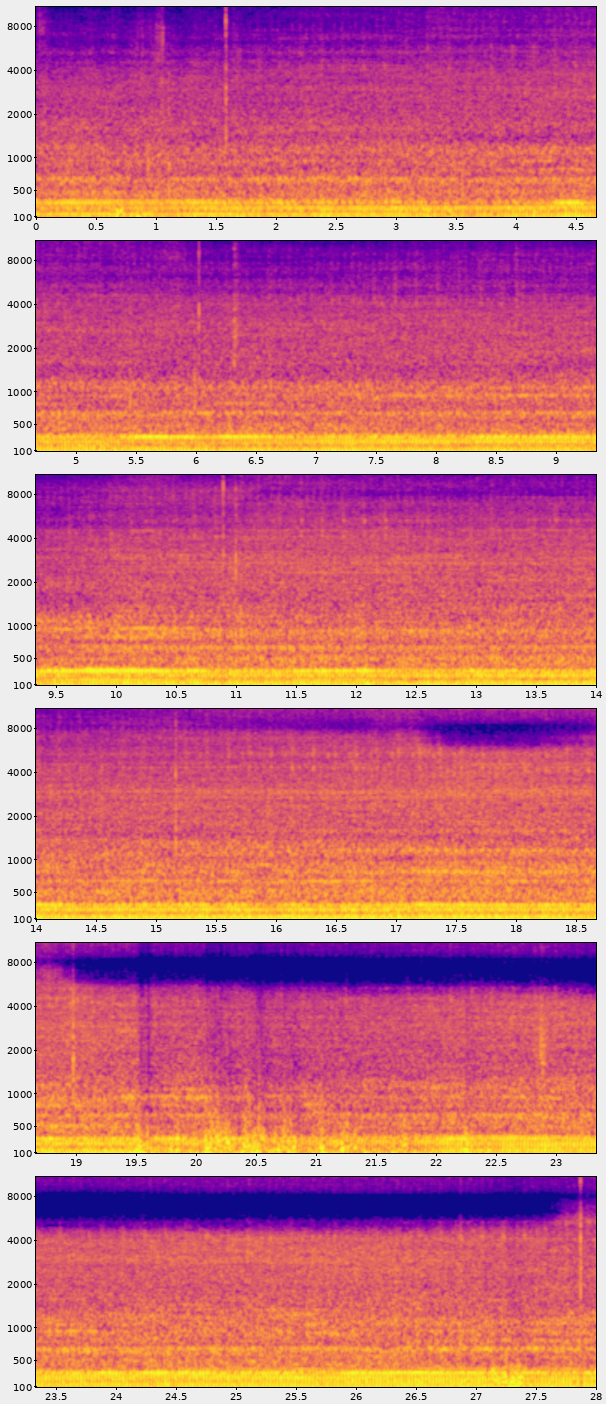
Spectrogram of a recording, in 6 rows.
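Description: Porsche Boxster RS60's flat-six engine idling steadily.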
